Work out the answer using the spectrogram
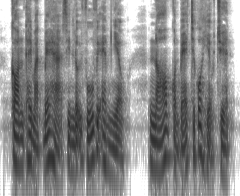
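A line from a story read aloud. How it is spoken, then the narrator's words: Soft, sad. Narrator (Vietnamese): Vi khẽ buồn rầu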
